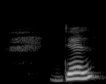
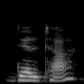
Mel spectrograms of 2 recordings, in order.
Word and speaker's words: delta: Del, this is actually this triangle, little triangle is called, pronounced as delta or del.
